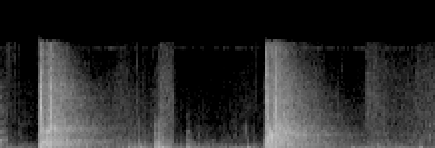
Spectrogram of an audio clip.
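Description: Chalk line snapped against a drywall wall twice, about a second apart, each a sharp slap.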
